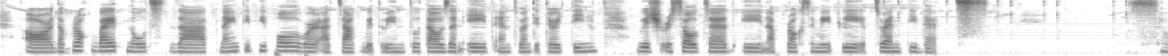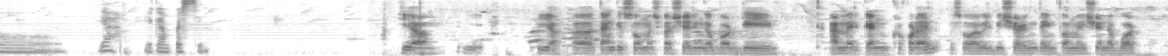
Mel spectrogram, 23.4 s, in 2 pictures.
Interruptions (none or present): none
